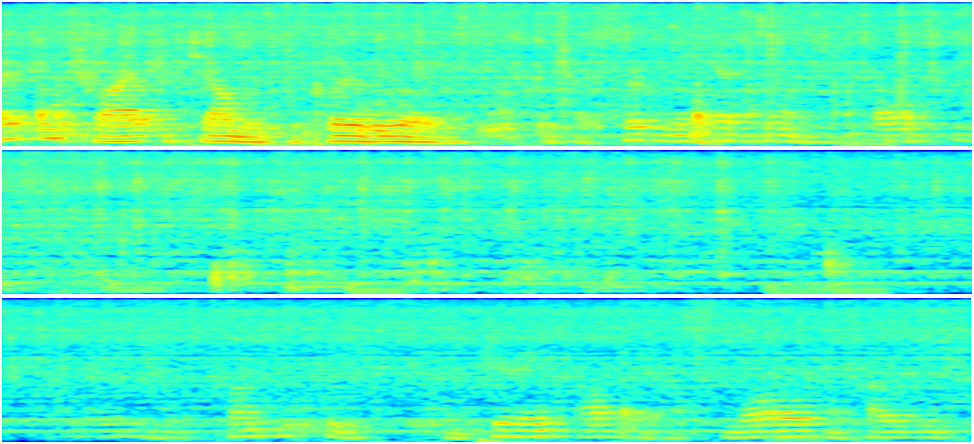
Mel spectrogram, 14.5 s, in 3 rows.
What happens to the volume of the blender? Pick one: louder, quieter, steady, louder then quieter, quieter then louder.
steady.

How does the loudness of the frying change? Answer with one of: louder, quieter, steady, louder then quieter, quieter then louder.
quieter.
